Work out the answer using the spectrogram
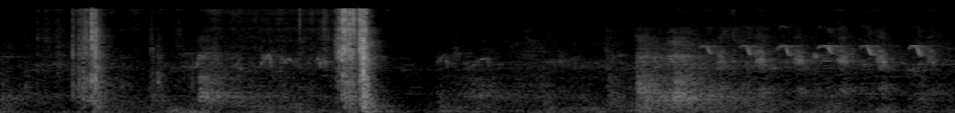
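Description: A bird calls near the end in a quick run of about six short, falling chirps. Earlier come two sharp taps or crackles, the louder one about two and a half seconds in.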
